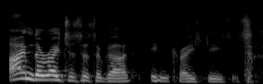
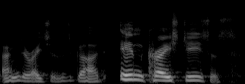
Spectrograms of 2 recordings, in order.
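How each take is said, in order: First: "I'm" blasted loud and high, the rest tailing off; stress on I'M. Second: "in Christ Jesus" punched louder and higher; stress on IN CHRIST JESUS. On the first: Preacher mimicking believers' wrong emphasis, heavy stress on "I'm". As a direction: hit "I'm" hard, as if boasting you've arrived. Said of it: "But their emphasis". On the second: Preacher showing where emphasis should be, stressing "in Christ Jesus". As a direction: land the weight on "in Christ Jesus". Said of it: "their emphasis should be". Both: Shown as a demonstration.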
